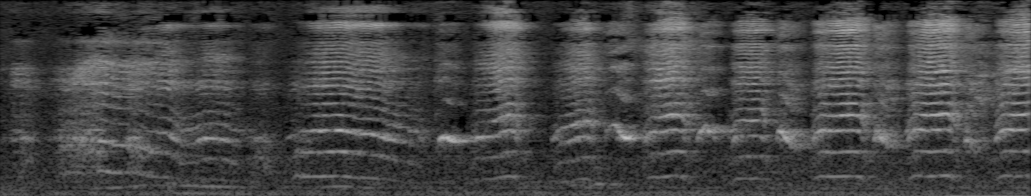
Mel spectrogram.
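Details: Newborn's vigorous cry right at delivery after a normal pregnancy and labor: strong, repeated rhythmic wailing with brief breaths between.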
